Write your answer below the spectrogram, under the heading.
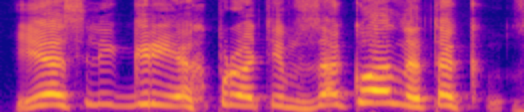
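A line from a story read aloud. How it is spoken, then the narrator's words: Shout. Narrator (Russian): Губин крикнул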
